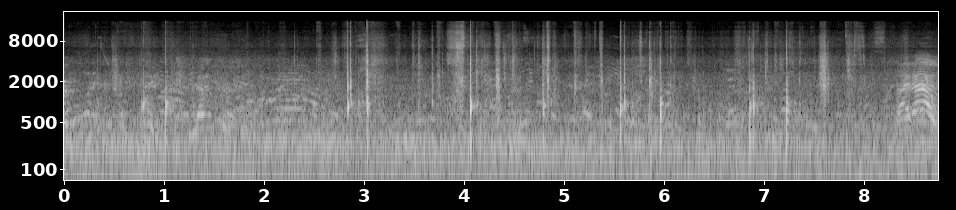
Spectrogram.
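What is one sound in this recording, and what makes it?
A rubber ball smacks sharply against a wall and hands.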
